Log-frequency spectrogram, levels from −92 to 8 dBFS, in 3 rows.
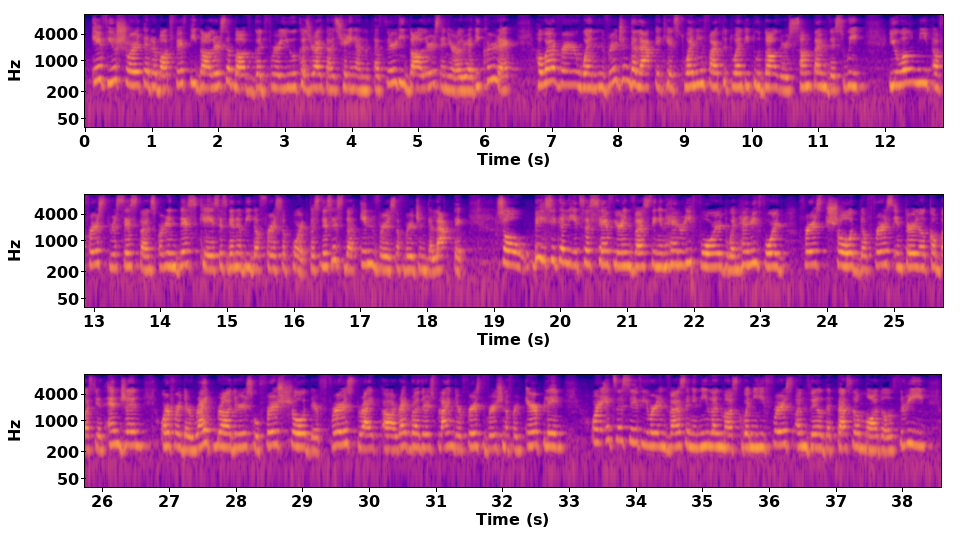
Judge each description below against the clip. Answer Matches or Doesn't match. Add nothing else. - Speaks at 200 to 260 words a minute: Doesn't match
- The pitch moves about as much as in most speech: Matches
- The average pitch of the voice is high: Matches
